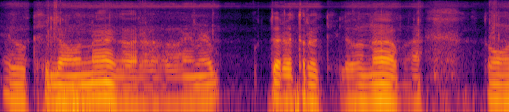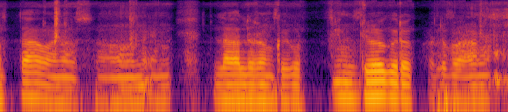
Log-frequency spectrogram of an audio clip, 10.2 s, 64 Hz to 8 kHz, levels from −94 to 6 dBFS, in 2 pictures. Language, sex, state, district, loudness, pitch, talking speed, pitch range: Bhojpuri, male, Uttar Pradesh, Deoria, -21 LUFS, 105 Hz, 110 wpm, 100-110 Hz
